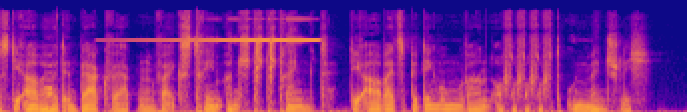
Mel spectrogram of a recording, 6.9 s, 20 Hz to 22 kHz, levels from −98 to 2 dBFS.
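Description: At 0.43 s, repeated frames cause a stutter. A 26 ms compressed block was sent again and plays three extra times. On the waveform it looks like identical back-to-back slices.

From 0.94 to 3.24 s, a loudspeaker feedback squeal sits at 5.8 kHz. The microphone is picking up its own loudspeaker with loop gain above one, so the tone swells over about a second and a half to roughly 5 dB above the speech. On the spectrogram it is a bright horizontal line.

At 1.95 s, a 3.5 ms block of digital silence replaces the samples with zeros. It shows as a flat gap on the waveform and is heard as a tick.

At 2.55 s, a 131 ms block of repeated frames plays twice more.

At 4.85 s, a 0.5 ms dropout of digital silence gives a single click, seen as a thin vertical stripe on the spectrogram.

At 5.08 s, a 131 ms block repeats three extra times, adding nearly 0.4 s of stutter.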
